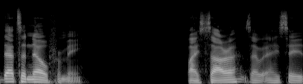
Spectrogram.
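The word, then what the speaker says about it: Becerra: Bisara.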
